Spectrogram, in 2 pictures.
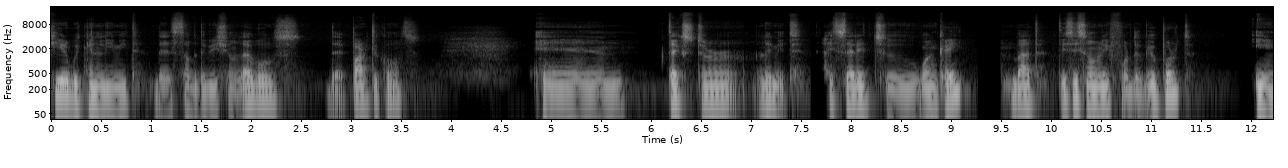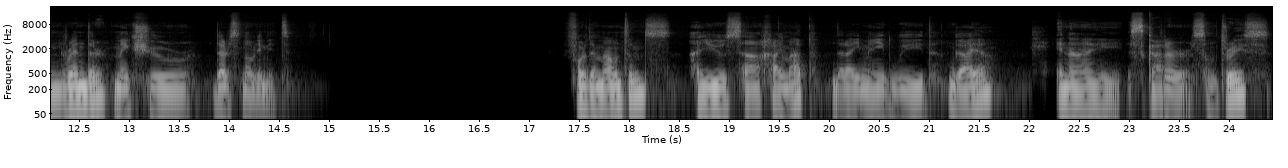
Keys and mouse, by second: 0.6-7.2 middle drag, 7.2-8.5 drag, 14.6-16.5 drag, 18.3 middle drag, 18.8 shift+middle click, 18.9 middle drag, 19.6 middle click, 22.9 middle click.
